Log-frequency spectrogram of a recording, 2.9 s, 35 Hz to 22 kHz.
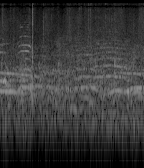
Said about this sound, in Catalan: treballadors d'Apple que passen pel costat de les cues, doncs, eh, saludant a tota la gent que està fent cua. La veritat és que hi ha han passat com 50 treballadors com a mínim i sembla que és interminable. Són moltíssima gent. Us deixo escoltar-los.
